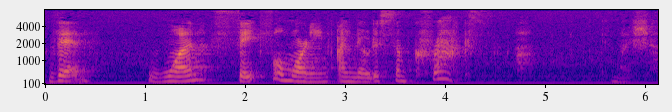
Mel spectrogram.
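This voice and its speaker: A woman voicing an earnest, dutiful little egg in a children's storybook, telling its own tale with drawn-out emphasis. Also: fairly low pitch, creaky, slight background noise, rough recording. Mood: strained. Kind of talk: first-person children's storybook narration.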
